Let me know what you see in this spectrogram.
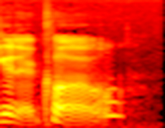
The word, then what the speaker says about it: Uniqlo: It is Uniqlo.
